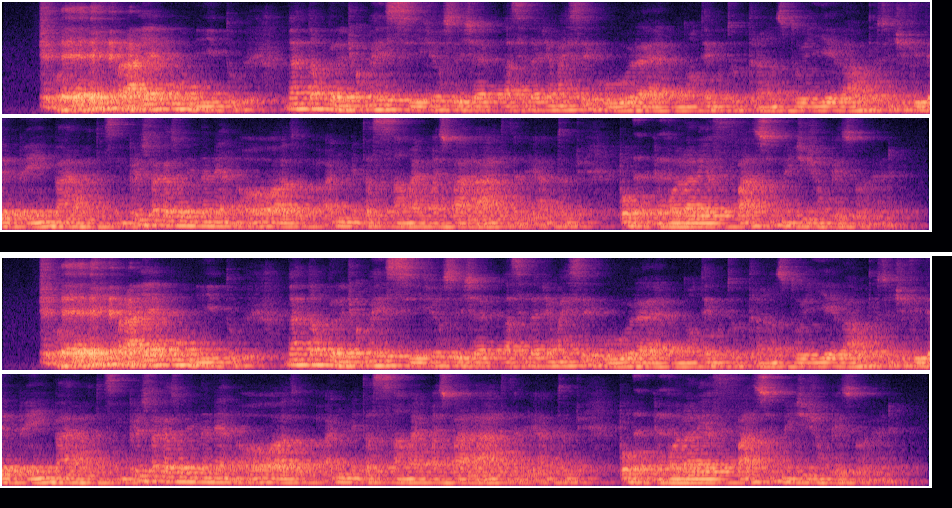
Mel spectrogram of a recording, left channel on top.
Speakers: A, in the centre; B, on the left.
A: Porque
B: É.
A: tem praia, é bonito, não é tão grande como Recife, ou seja, é- a cidade é mais segura, é, não tem muito trânsito e é lá o custo de vida é bem barato, assim, o preço da gasolina é menor, as- a alimentação é mais barata, tá ligado? Então, ti- pô,
B: <laughs> Aham.
A: eu moraria facilmente em João Pessoa, cara.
